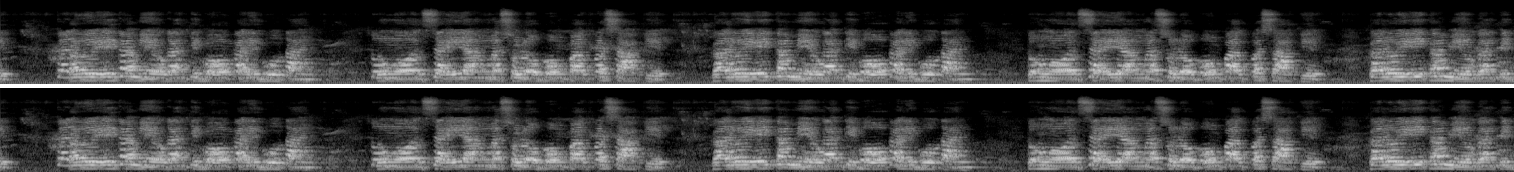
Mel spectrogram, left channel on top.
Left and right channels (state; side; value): noise; left; hum, 27 dB below the sound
